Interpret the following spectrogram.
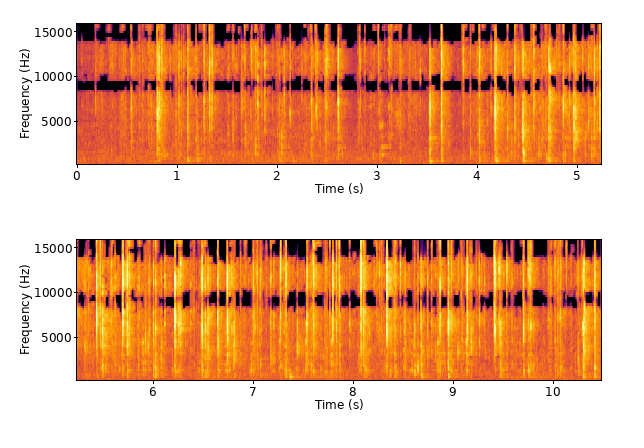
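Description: Silicone whisk beating eggs and sugar in a glass bowl: quick wet stirring with many light, irregular clicks of the whisk against the glass, several a second. The mixture is being beaten until the sugar dissolves into the eggs.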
